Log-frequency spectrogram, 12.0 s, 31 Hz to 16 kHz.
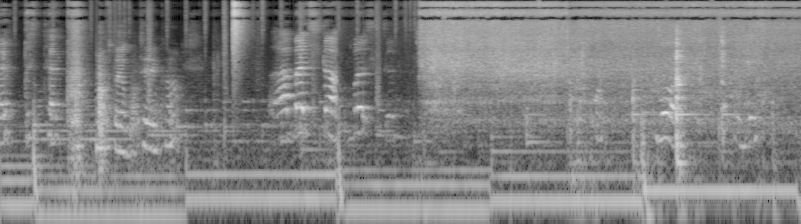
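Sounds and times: chicken sizzling in hot oil: 6.3 - 12.0
wooden spoon knocking against pot: 9.5 - 11.0.

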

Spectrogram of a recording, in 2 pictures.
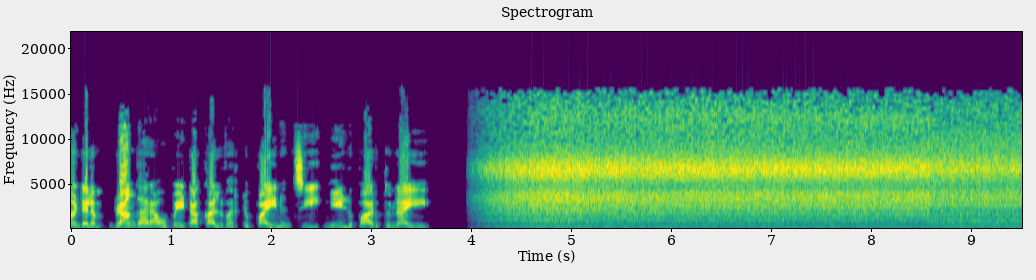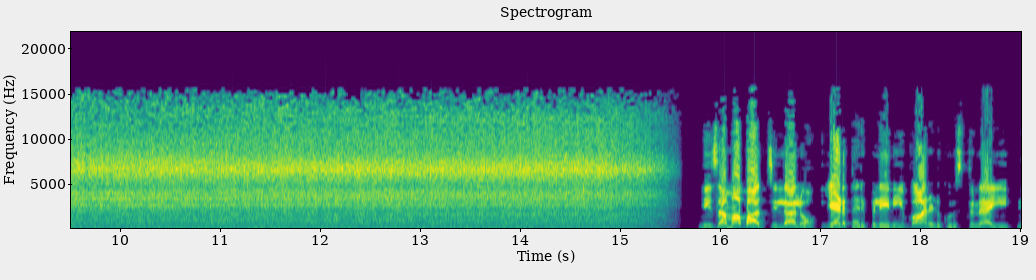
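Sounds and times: water rushing over rocks: 4.0 - 15.6.

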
